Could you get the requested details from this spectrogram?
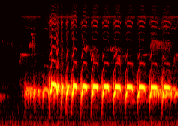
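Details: Zebra dove with a loud call used for luring and trapping: a rapid series of short, rolling, bubbly coos repeated about twice per second for three seconds, steady mid pitch, otherwise quiet.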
